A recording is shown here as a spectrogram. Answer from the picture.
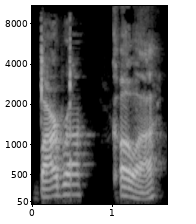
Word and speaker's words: Barbara Koa: Actually, I do have a drag character, and her name is Barbara Koa, which sounds like barbacoa. Barbara Koa, spelled like Barbara Streisand.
